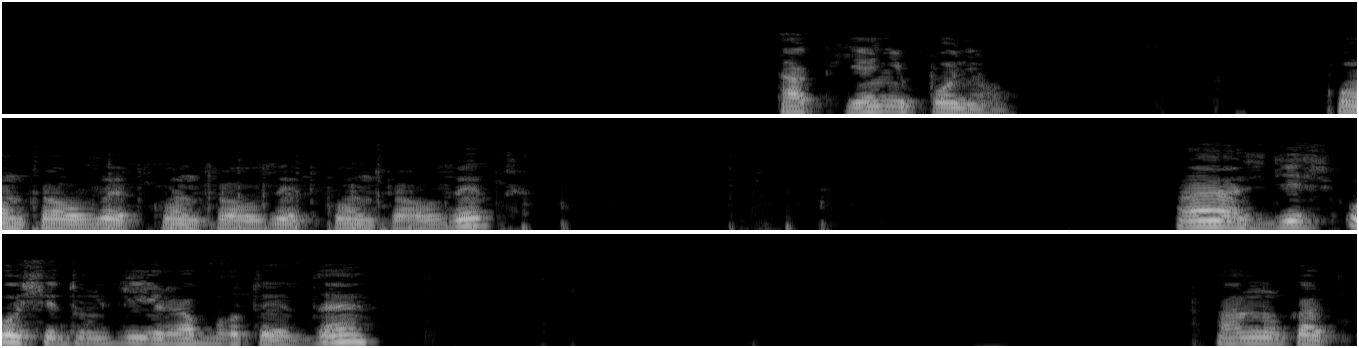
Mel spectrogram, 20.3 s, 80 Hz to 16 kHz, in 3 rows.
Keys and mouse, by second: 7.0 ctrl+z, 7.8 ctrl+z, 14.8-15.9 middle drag, 16.4 click.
